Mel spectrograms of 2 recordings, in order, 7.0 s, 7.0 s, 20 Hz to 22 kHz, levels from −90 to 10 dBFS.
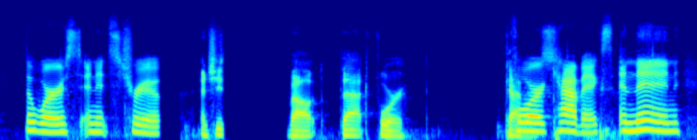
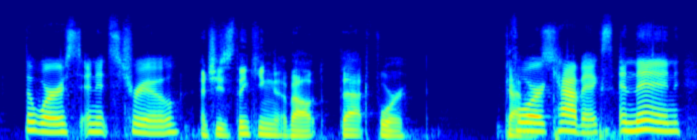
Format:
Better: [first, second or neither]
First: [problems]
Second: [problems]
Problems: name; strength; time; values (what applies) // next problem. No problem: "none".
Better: second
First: audio cutting out; at 1.5 s and at 2 s for 0.5 s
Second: none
